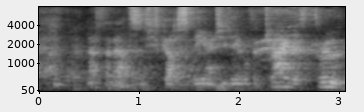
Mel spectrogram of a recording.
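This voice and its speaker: The intonation is lively. Noticeable background noise can be heard. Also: man. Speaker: storyteller; museum visitor guide. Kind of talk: live folklore storytelling to an audience. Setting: small room in a pub, noisy.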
